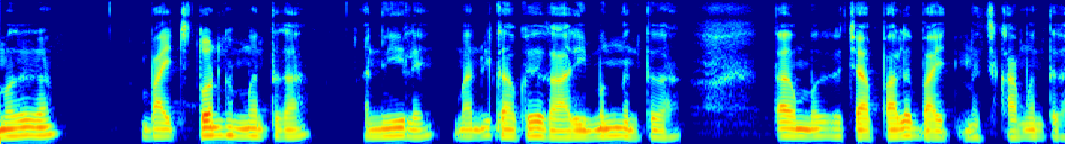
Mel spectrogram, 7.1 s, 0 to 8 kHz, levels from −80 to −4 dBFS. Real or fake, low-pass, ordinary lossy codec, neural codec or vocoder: real; none; none; none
